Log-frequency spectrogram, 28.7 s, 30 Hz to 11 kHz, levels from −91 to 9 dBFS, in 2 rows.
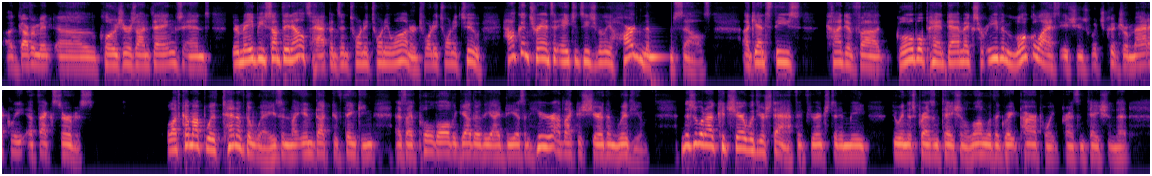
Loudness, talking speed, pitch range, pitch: -25 LUFS, 195 wpm, 135-225 Hz, 170 Hz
